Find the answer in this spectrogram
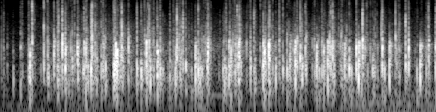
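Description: Audience applause: many people clapping, breaking out all at once.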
